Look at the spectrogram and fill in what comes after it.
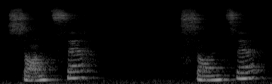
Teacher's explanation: Or in the word солнце, солнце, we omit the letter L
